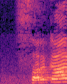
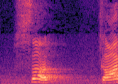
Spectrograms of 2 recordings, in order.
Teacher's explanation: તમારા આરોહ અવરોહમાં જ ફેર પડ્યો, બીજો કશો ફરક પડ્યો નથી. · આપણે જોઈ શકીએ છીએ કે વાક્યો એકબીજાથી ભેદક છે. અર્થભેદ કરનારું તત્વ ધ્વનિઓના ઉચ્ચારણ વચ્ચે આવતો વિરામ છે. આ વિરામને જંક્ચર કહેવામાં આવે છે.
